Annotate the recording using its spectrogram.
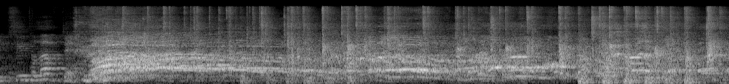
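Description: A group of men sings along loudly in a room.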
